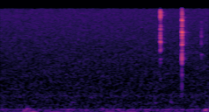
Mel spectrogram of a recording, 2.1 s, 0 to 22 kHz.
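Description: Two short, sharp clicks close together near the end, from a small switch on a homemade 5 V USB electronic load being flipped to bring on another row of bulbs, over a faint low hum.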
